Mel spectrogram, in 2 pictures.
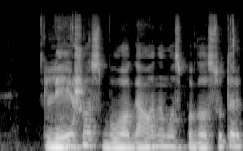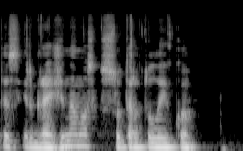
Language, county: Lithuanian, Kaunas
